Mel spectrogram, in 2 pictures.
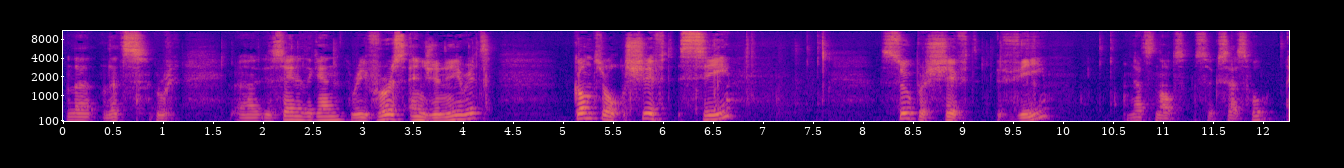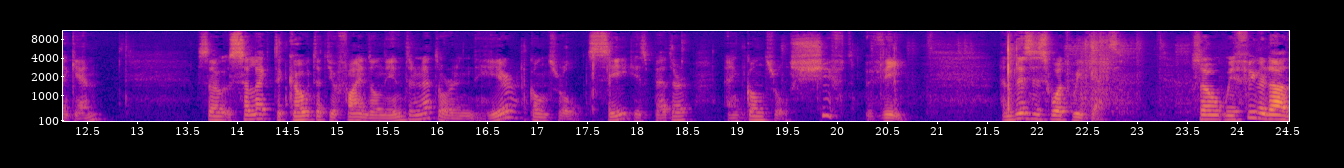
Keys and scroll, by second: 6.3 ctrl+shift+c.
